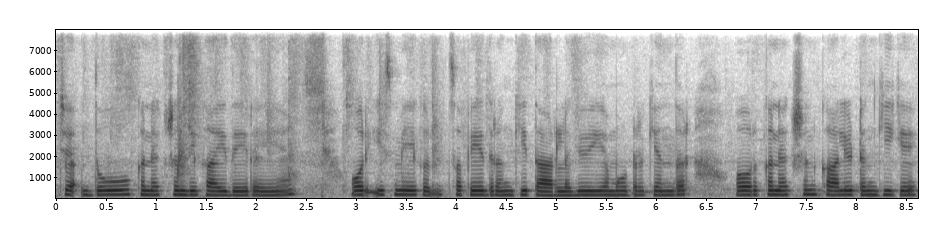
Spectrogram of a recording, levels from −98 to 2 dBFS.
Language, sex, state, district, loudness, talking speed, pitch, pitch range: Hindi, female, Haryana, Jhajjar, -18 LUFS, 175 wpm, 195 Hz, 190-200 Hz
